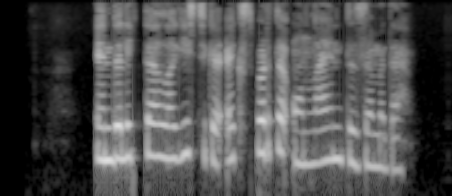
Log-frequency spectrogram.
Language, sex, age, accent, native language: Uzbek, female, under 19, Andijon, Uzbek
